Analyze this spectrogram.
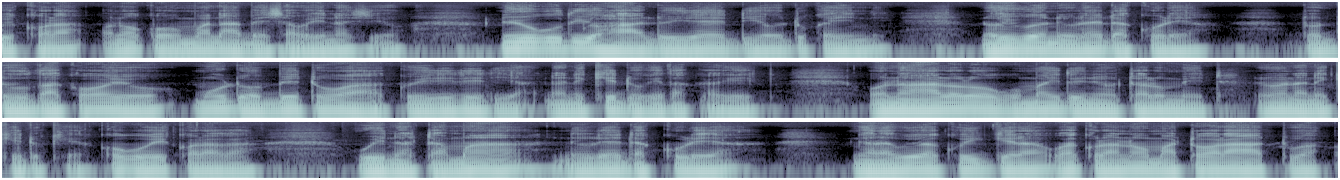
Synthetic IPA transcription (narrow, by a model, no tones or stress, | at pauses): ekɔɾaɔnɔkɔomanabɛʃa̰wo̰enaɕiɔ | nejoɣoðiɔɦadoiɾɛdiɔdokaine | naoiɣɔneoɾɛdakoɾeatɔndoðakɔjɔmoːdɔbetowakweɾeɾeɾiananekendoɣeðaka̰ɣeke̥ | ɔnaaɾɔɾɔɣomaiðoneɔtaɾometɛ̥neɾɔnanekeːndokeakɔɣowekɔɾaɣawenatamaneoɾɛdakoɾea | ŋaɾaɣweɣakoiɡeɾawa̰kɔɾanamatɔɾaːtwa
